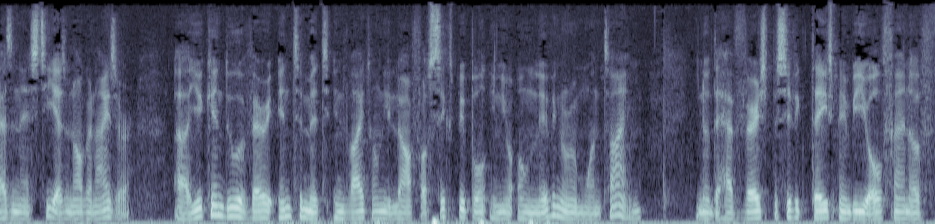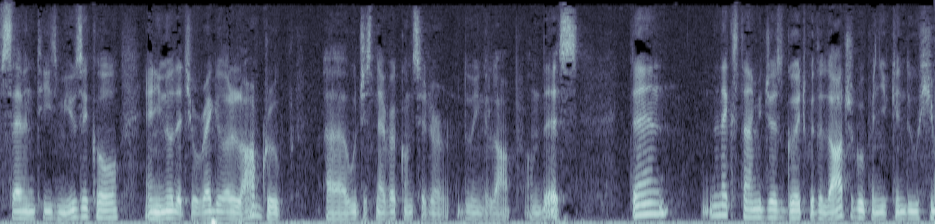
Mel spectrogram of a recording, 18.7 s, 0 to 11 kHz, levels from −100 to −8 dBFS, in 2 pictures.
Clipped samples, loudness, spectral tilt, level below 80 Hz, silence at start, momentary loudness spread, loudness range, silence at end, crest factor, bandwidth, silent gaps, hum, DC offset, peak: under 0.1%; -29 LUFS; -5 dB/octave; -42 dBFS; 0 s; 10 LU; 4 LU; 0 s; 18 dB; 11 kHz; none; none; 0.7%; -10 dBFS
